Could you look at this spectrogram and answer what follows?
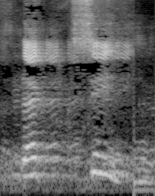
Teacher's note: ملي غنديرها لكم بالنورانية، بغيتكم تعلموا انحباس الصوت، ولكن ملي غنوصل للكاف، انحباس الصوت في الأول ما غاديش يخرج الصوت، ولكن ملي غنوصل للسين راه غيخرج النفس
